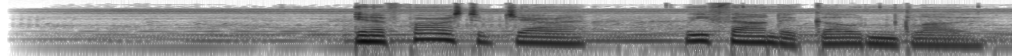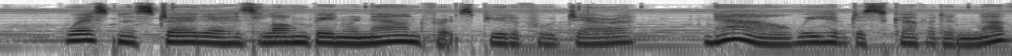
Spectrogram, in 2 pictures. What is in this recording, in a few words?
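australian commercial, Commercial Voice Talent; AUSTRALIAN » Deep and measured Australian accent.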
